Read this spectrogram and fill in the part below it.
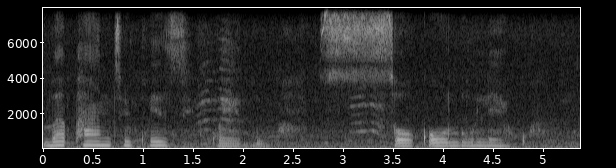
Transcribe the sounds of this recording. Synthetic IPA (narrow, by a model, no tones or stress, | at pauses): ɓapʰant͡sʼikʼweziɡ̥ʱwɛɓɔ | sɔkʼolulɛːkʼwa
